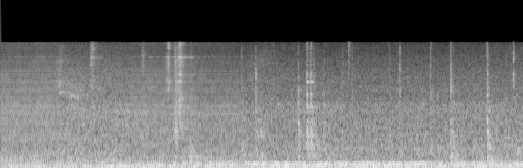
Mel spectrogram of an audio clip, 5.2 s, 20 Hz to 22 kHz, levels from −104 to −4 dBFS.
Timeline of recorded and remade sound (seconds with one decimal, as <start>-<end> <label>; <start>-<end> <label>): 0.0-0.6 remade; 0.6-1.3 recorded; 1.3-2.4 remade; 2.4-5.2 recorded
